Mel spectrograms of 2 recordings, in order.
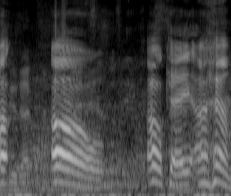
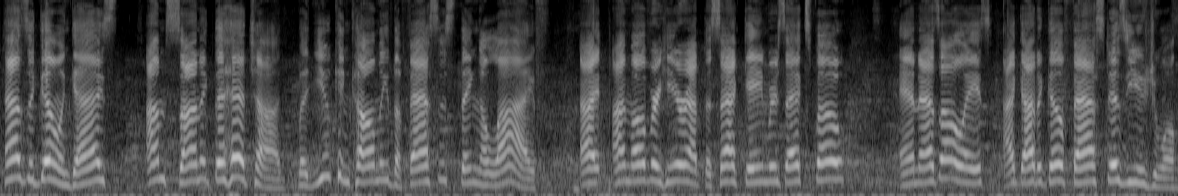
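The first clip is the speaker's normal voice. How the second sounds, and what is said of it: Jaleel White's Sonic the Hedgehog voice. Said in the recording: “a pretty good uh, Jaleel White Sonic impersonation”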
